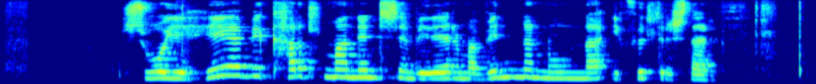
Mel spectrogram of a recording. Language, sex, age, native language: Icelandic, female, 40-49, Icelandic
